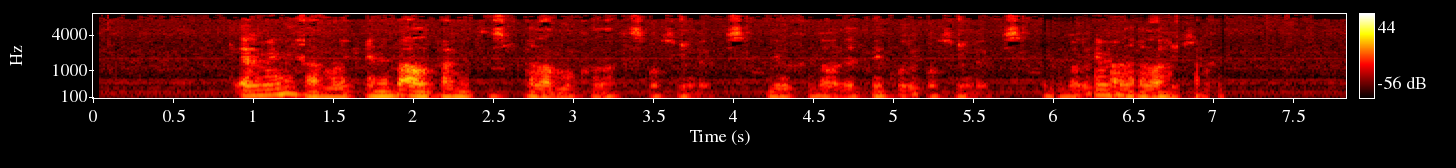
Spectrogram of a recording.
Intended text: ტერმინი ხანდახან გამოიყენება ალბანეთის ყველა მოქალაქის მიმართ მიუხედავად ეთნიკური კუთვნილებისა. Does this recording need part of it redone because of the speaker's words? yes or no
yes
